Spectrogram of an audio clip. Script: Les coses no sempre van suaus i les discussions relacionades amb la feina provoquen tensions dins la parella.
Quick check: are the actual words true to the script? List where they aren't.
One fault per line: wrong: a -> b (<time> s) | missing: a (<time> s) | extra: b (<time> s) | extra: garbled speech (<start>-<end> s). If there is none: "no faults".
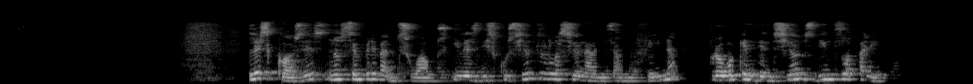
no faults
